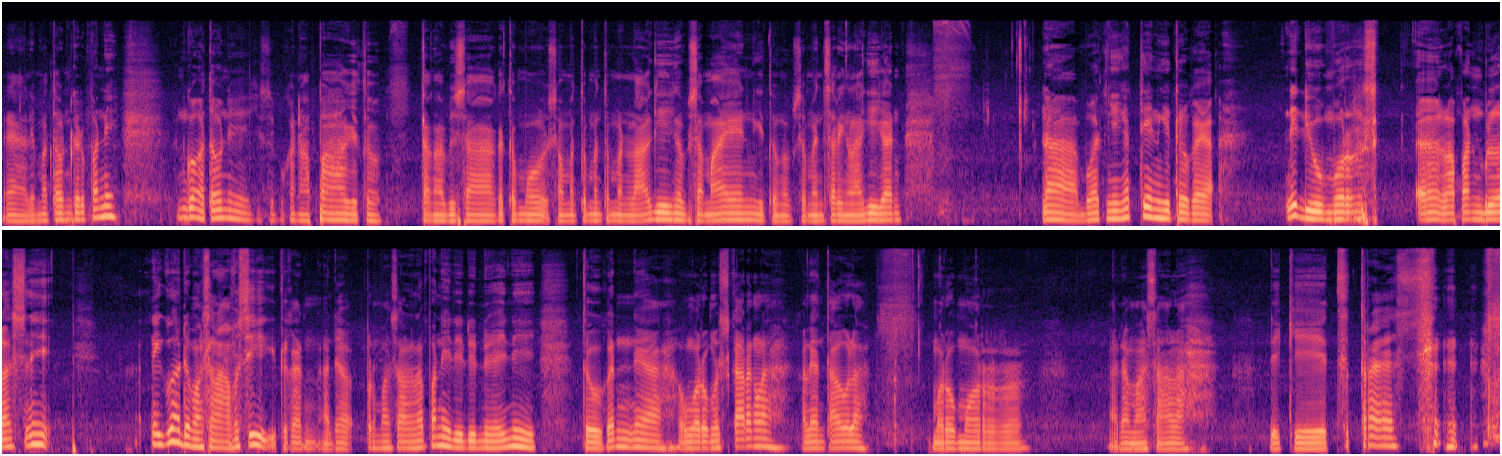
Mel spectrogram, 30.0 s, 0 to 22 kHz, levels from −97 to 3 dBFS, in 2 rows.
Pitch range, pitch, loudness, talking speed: 105-135 Hz, 115 Hz, -19 LUFS, 140 wpm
